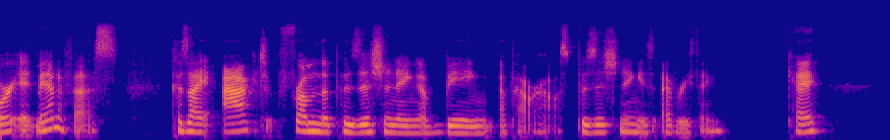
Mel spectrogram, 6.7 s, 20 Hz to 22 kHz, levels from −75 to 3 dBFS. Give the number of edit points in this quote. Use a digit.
0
